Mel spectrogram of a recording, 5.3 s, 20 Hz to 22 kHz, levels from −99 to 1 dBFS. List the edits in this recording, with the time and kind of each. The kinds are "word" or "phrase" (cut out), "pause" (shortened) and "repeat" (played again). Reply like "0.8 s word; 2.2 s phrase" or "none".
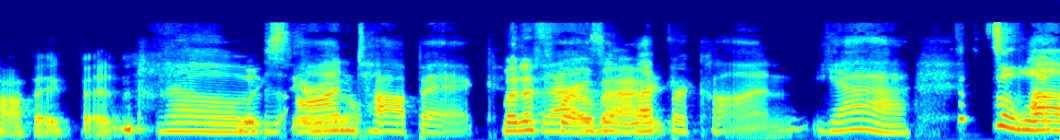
1.3 s word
